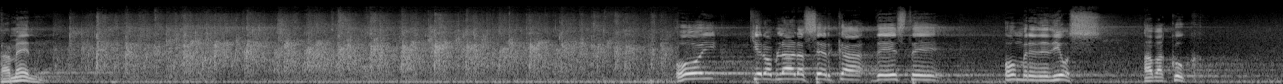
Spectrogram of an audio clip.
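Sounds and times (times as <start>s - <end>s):
speech: 0.0s - 0.6s, 6.8s - 12.1s
audience applauding: 0.5s - 6.8s.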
